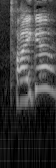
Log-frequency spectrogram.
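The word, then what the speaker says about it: Tyger: Tiger? Tiger? Yeah, is it Tiger? Yeah, it is Tiger, but spelled with a Y instead of an I, because, you know, we're funky around here.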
